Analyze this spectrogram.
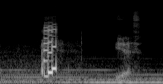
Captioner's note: radio beeps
